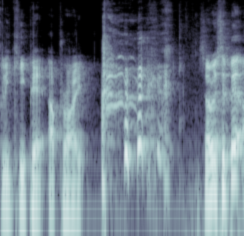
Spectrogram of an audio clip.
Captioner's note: laughs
